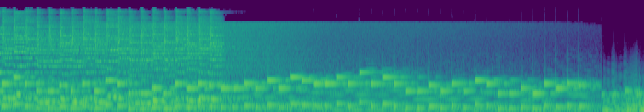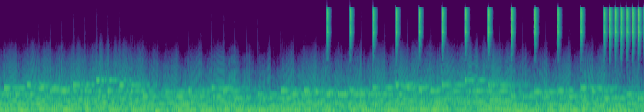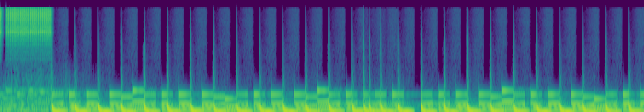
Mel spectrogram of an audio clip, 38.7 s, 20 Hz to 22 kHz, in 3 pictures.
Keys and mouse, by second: 0.6-1.7 drag, 1.3 middle click, 1.7 Tab, 2.8 Tab, 4.1 Tab, 5.9 Tab, 7.2-8.4 drag, 8.4 Tab, 10.3 Tab, 10.9 z, 12.8 z, 13.4 Tab, 14.6 Tab, 15.0 click, 15.8 z, 16.1 c, 18.2 c, 18.4-20.7 drag, 18.5 z, 20.9 Tab, 23.9 Tab, 25.0 z, 26.3 z, 26.3-27.5 drag, 27.6 Tab, 29.8 click, 34.3 Tab, 34.7-36.5 drag, 37.3 click, 37.6 ctrl+z, 38.1 s.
